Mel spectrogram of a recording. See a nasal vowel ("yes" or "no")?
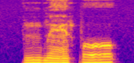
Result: yes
